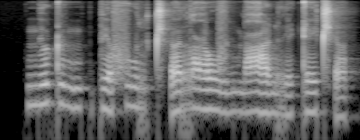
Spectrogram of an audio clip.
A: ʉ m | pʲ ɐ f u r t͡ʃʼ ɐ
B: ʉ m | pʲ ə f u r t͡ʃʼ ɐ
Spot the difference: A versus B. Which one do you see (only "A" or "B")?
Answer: A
